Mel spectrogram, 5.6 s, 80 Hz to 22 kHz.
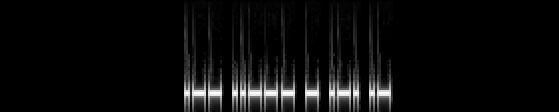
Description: Morse code, heard as a keyed tone, about 31 wpm, 700 Hz. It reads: W2TRA
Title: USA Call Signs - 5 Characters - Repeated 3x - 30wpm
